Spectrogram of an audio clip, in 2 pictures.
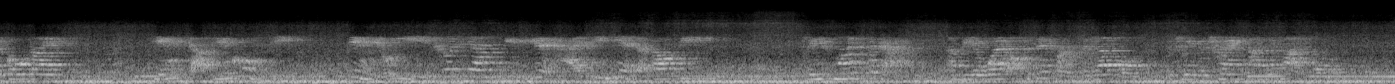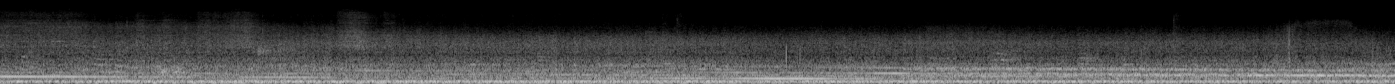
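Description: An electric train rumbles along the track, heard from inside a carriage.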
